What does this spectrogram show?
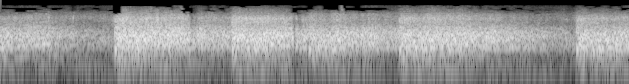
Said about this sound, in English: Keep the bullets flying, men.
